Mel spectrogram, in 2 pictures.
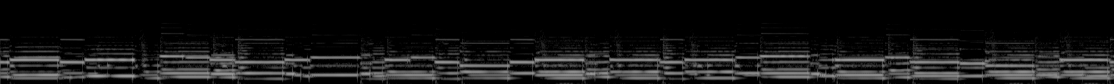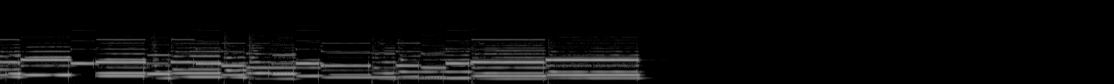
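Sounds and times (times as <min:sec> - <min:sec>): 
flutes: 0:00.0 - 0:17.6.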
